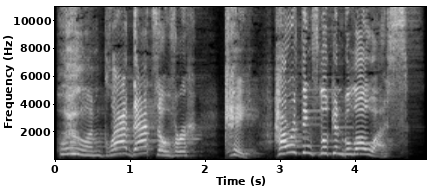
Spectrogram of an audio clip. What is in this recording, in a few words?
Female Mecha Gnome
